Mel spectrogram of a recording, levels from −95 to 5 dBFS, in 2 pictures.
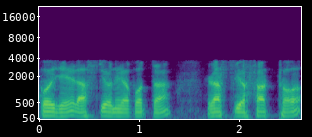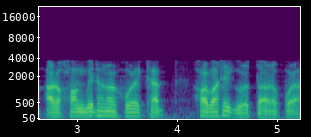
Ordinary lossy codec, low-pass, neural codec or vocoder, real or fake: none; 3.6 kHz; codec, 16 kHz, 4 kbps, FunCodec, trained on LibriTTS, 50 frames a second; fake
